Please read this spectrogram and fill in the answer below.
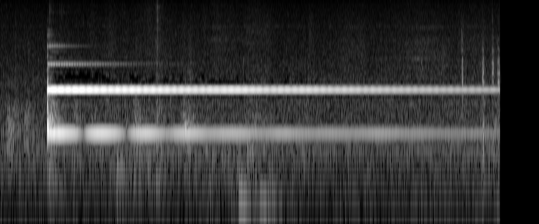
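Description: Large metal singing bowl struck once about a second in, ringing with a low tone under a clearer higher tone and fading slowly with a gentle wavering. The ring is cut off suddenly near the end.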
